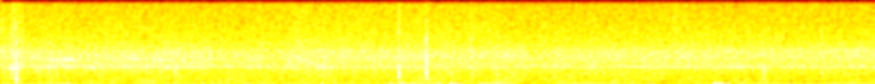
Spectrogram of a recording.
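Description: A plastic dome knocks and taps under handling.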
